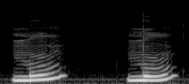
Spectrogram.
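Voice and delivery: "Mon" with closed nasal vowel; French nasal on. Shown as a demonstration. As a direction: model French "Mon", rising. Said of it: "very French sound".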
